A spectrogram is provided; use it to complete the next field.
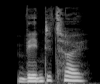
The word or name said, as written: ventetøj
